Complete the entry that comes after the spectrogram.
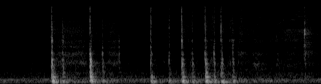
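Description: Close keystrokes on a computer keyboard entering a postal code into a form, an irregular run of crisp clicks in short bursts with brief pauses, no speech.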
